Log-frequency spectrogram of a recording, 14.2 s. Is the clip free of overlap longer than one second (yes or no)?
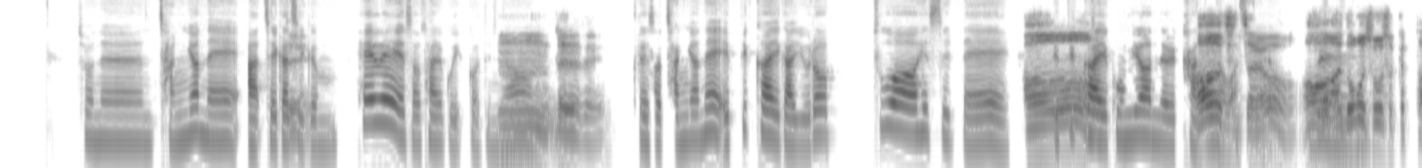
no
